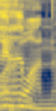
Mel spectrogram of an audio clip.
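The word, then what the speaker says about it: Erdoğan: potuto fare perché da persona insopportabile, insolente e presuntuoso, Erdogan so che non si pronuncia. – Ah, pensavo Erdogan. parlassi di te. Si pronuncia ehm, Erdogan.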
